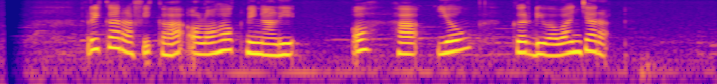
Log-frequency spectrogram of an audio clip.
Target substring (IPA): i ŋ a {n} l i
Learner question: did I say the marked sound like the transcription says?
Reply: no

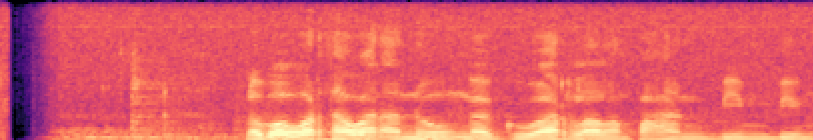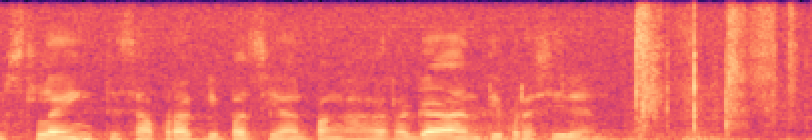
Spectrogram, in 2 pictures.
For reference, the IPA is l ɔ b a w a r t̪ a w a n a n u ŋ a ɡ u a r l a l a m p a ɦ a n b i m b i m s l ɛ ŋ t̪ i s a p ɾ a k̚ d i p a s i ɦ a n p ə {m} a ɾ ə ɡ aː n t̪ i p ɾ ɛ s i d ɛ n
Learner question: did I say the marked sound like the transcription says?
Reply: no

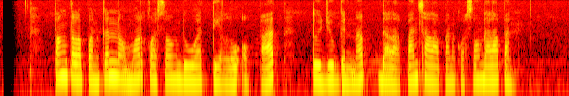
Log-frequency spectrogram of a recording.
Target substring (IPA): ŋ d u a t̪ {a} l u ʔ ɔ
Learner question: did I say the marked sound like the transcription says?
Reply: no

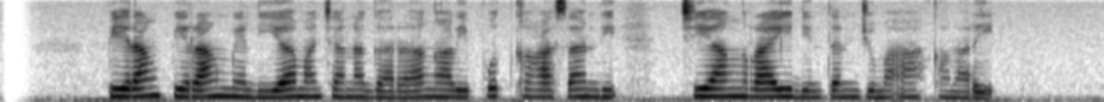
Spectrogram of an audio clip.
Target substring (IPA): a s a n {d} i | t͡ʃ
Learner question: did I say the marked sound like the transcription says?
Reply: yes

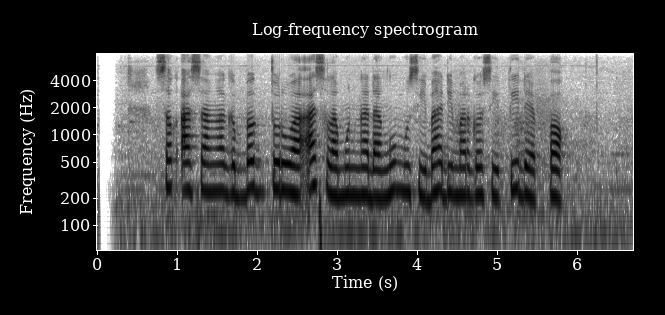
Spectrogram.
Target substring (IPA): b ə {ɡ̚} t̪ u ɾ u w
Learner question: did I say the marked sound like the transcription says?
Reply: yes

